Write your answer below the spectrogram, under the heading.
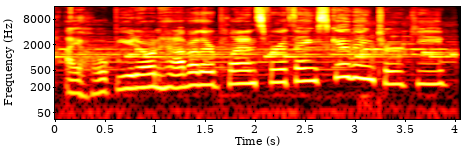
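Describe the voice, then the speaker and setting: A man puts on a character voice, pitched high and delivered at a fairly slow pace. Loud music plays in the background. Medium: read story. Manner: warm, hearty.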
